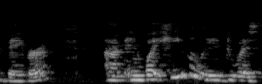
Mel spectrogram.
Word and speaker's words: Weber: talk about is max vapor it's a german name so it's spelled weber but it's pronounced weber and what he believed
